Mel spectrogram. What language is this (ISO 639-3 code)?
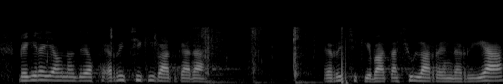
eus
